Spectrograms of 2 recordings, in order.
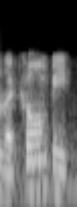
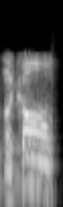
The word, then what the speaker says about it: Lacombe: So it must be somewhere really close to here, right near Lacombe, as I call it. But it's actually pronounced Lacombe.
